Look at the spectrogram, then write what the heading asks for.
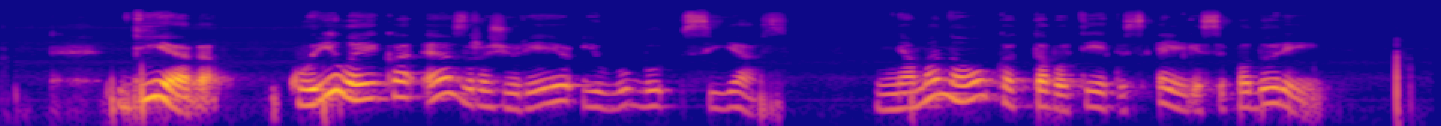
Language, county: Lithuanian, Kaunas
